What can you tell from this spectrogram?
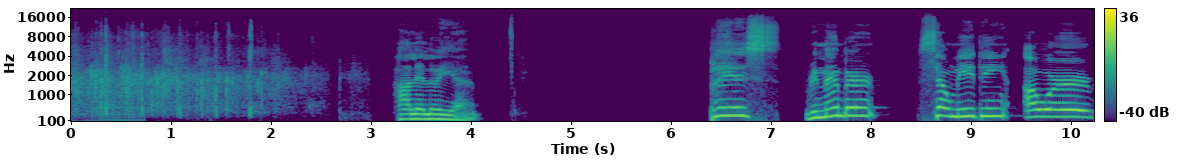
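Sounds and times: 
audience applauding: 0.0 - 2.7
speech: 3.3 - 4.1, 6.7 - 10.2.

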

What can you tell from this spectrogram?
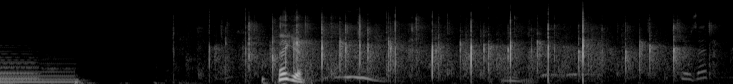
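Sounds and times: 
audience applause: 1.6 - 7.3
speech: 2.8 - 3.2.

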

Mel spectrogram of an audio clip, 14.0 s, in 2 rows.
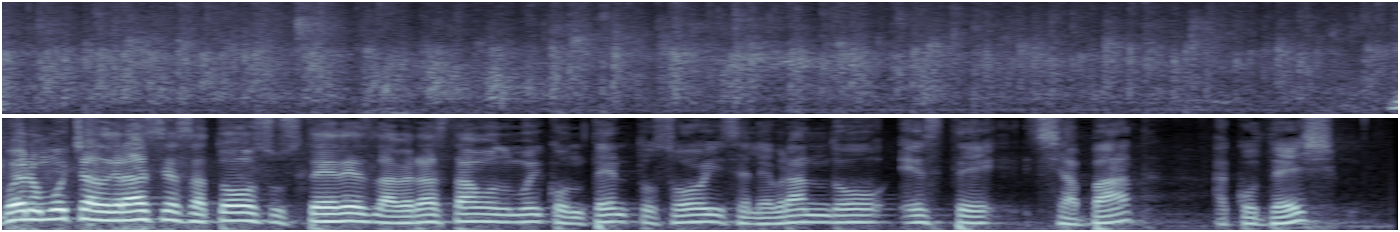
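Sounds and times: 
audience applause: 0.0 - 7.3
speech: 7.0 - 13.9.

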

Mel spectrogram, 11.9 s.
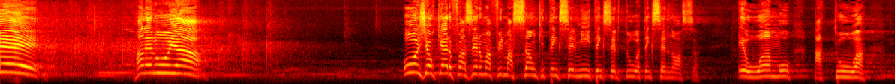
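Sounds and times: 
audience applauding: 0.0 - 4.0
speech: 1.8 - 2.8, 5.4 - 11.7.

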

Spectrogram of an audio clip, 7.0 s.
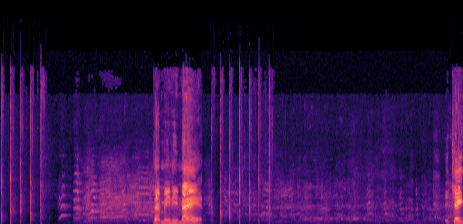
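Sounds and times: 
loud sharp hand claps: 0.0 - 0.8, 3.1 - 4.3
laughter: 0.9 - 6.9
speech: 2.3 - 3.2, 6.8 - 6.9.

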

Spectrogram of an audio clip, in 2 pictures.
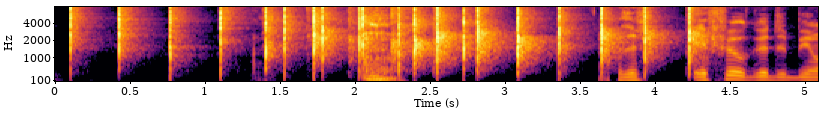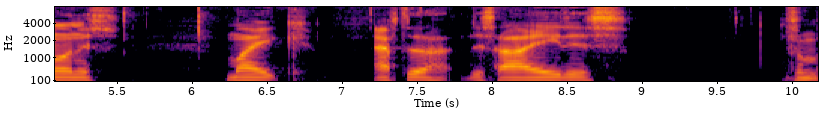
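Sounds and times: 
hand clapping: 0.0 - 4.4
speech: 3.8 - 5.6, 6.2 - 8.9, 10.0 - 10.1.

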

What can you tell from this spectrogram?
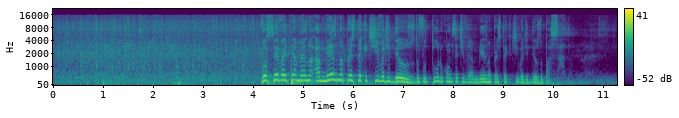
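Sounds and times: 
audience applause: 0.0 - 5.8
speech: 4.2 - 10.3.

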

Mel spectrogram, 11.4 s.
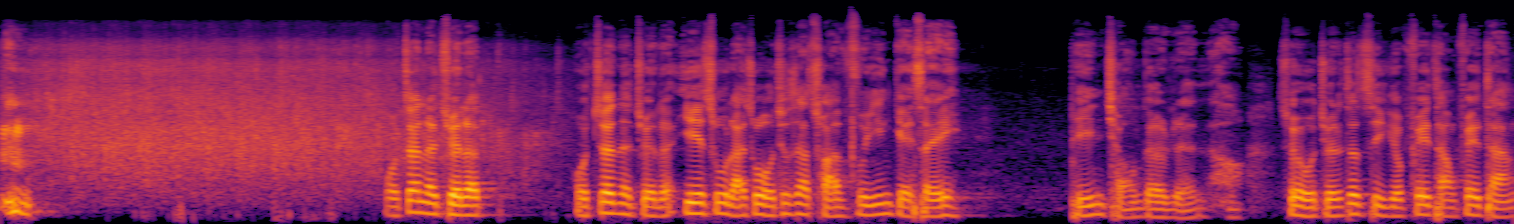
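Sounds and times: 
audience applause: 0.2 - 4.3
speech: 2.9 - 7.3, 8.0 - 11.3.

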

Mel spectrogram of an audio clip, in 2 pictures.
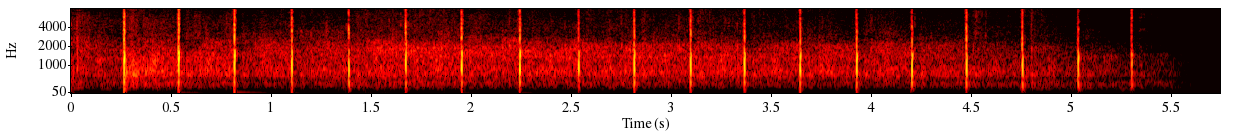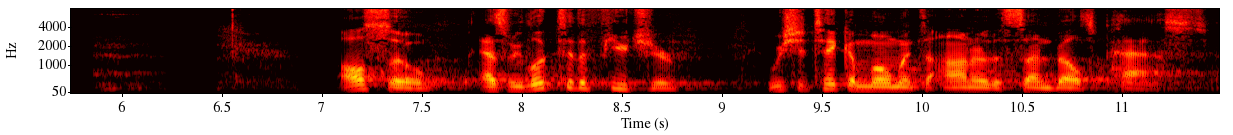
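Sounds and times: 
round of applause for football coaches and student athletes: 0.0 - 5.5
speech: 7.1 - 11.4.

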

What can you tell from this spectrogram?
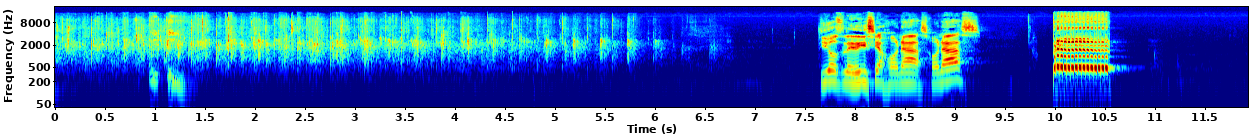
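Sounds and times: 
audience applause: 0.0 - 6.6
speech: 1.0 - 1.6, 7.6 - 9.3
person shouting: 10.0 - 10.7.

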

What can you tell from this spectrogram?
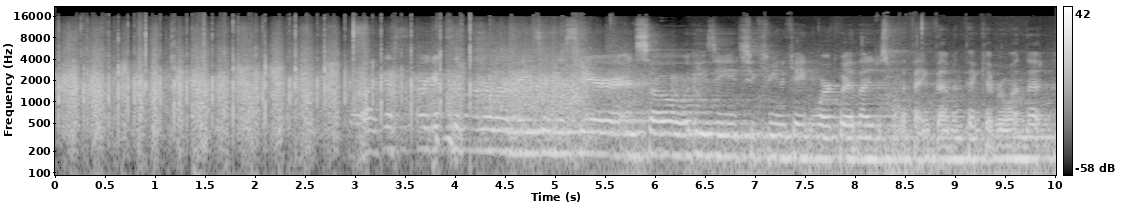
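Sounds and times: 
audience applause at a community event: 0.0 - 5.8
speech: 3.3 - 9.9.

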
